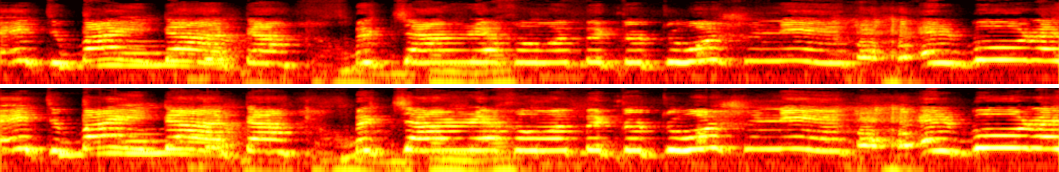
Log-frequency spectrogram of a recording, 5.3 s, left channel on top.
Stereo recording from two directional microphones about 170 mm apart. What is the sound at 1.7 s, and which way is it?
A child's voice, 15° right (ahead or behind).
